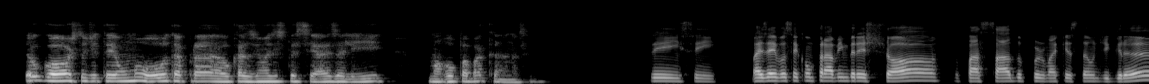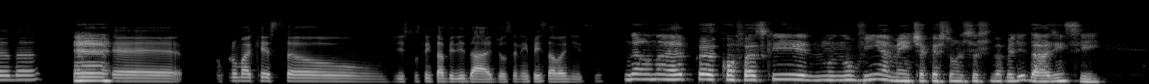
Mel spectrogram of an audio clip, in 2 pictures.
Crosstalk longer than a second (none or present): none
